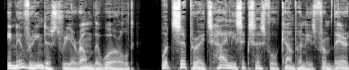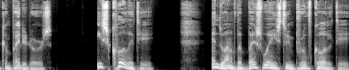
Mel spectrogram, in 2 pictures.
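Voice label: Greek, male, English with accent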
